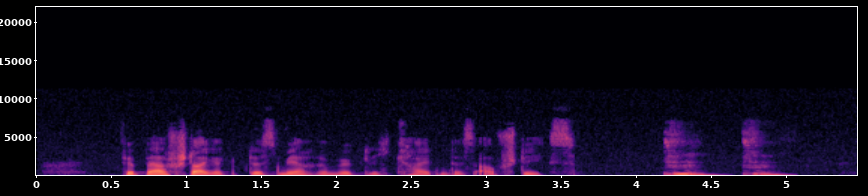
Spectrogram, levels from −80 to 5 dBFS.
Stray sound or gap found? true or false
true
